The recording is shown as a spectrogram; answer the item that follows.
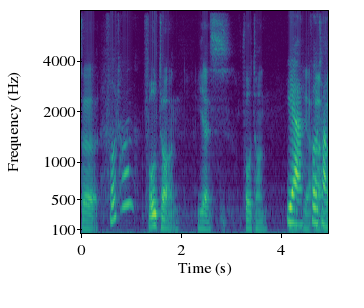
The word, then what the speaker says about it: Photon: Spell it. It's PHOTOM. Phantom. Huh. Yeah. It's a photon.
